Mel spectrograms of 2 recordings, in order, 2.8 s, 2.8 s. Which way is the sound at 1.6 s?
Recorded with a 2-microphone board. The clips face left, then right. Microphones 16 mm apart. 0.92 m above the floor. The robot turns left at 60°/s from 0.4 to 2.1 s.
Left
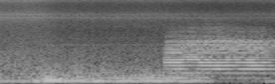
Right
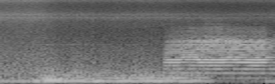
15° left (ahead or behind).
